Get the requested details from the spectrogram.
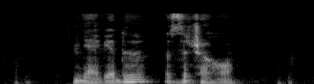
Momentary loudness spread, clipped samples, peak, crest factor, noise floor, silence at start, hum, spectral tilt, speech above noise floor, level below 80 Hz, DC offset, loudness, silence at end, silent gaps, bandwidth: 13 LU; under 0.1%; -6 dBFS; 24 dB; -59 dBFS; 0.15 s; none; -3.5 dB/octave; 32 dB; -42 dBFS; under 0.1%; -27 LUFS; 0.2 s; none; 12 kHz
